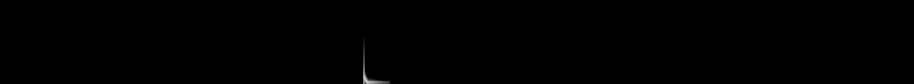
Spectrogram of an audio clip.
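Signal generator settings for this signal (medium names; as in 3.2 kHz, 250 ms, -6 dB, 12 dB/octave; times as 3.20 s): kick drum length 0.26 s, from 390 Hz, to 92 Hz, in 37 ms, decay 0.33 s, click off, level -8.5 dB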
